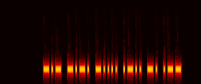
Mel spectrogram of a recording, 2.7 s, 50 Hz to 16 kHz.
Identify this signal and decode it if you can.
Morse code, heard as a keyed tone, about 46 wpm, 700 Hz. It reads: KC6LNW
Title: USA Call Signs - 6 Characters - 4x Character Spacing - 45wpm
